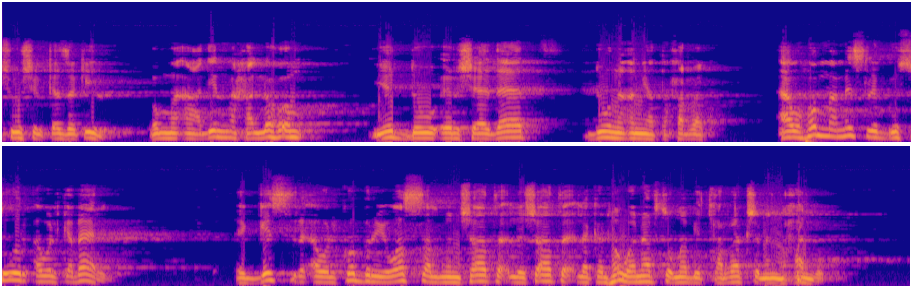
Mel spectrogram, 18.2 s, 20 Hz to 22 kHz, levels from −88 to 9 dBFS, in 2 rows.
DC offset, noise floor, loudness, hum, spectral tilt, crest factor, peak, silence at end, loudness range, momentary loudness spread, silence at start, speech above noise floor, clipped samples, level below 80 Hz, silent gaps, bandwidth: under 0.1%; -56 dBFS; -18 LUFS; none; -5 dB/octave; 16 dB; -2 dBFS; 0.7 s; 3 LU; 8 LU; 0 s; 39 dB; under 0.1%; -46 dBFS; 7.60-7.72 s; 9 kHz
